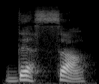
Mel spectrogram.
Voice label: "dessa", Swedish

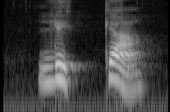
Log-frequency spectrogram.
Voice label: "lycka", Swedish

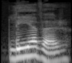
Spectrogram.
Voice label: "lever", Swedish

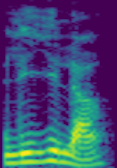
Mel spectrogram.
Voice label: "lila", Swedish

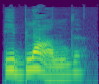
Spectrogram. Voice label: "ibland", Swedish

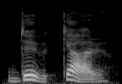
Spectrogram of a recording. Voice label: "dukar", Swedish

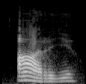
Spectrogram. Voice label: "arg", Swedish

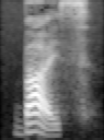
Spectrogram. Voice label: "bajs", Swedish

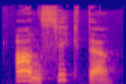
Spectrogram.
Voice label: "ansikte", Swedish

